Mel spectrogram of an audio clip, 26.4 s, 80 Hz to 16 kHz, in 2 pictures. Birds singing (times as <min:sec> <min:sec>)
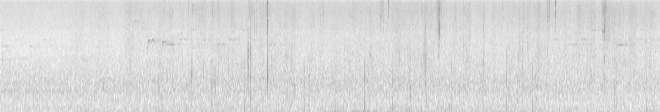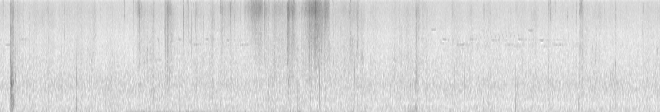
0:02.9 0:05.8, 0:11.2 0:14.2, 0:16.3 0:20.4, 0:21.7 0:25.5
